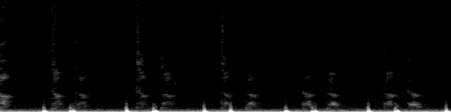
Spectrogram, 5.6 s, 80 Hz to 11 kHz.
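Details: Steady low lub-dub heartbeat about 58 beats a minute over a low hum, presented as the mother's heartbeat a baby hears in the womb; regular, normal rhythm.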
